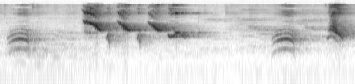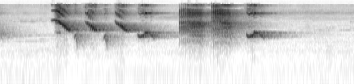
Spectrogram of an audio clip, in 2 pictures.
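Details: Female drongo's calls for luring a male: repeated phrases of a soft upslurred whistle followed by clusters of harsh, buzzy squawks, about three bursts over five seconds.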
